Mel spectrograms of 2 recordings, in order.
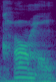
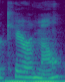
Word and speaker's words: caramel: It says mellow spice, rich fruit, hints of sweet oak and caramel, or caramel, as Doug calls it. My middle A is silent and caramel.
